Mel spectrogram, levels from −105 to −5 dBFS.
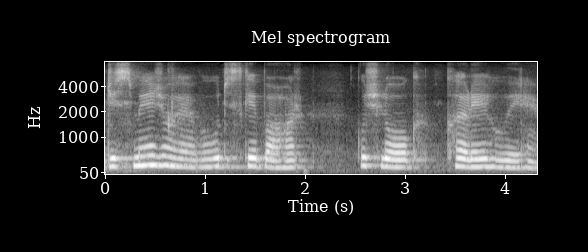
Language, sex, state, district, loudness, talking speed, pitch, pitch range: Hindi, female, Himachal Pradesh, Shimla, -16 LUFS, 155 wpm, 210 Hz, 195-220 Hz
